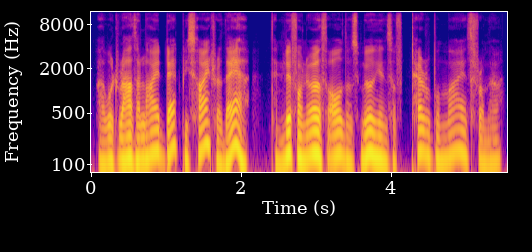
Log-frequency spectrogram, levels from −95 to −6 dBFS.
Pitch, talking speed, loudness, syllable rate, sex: 125 Hz, 215 wpm, -17 LUFS, 5.8 syllables/s, male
